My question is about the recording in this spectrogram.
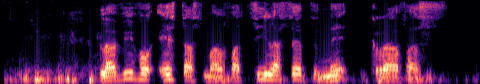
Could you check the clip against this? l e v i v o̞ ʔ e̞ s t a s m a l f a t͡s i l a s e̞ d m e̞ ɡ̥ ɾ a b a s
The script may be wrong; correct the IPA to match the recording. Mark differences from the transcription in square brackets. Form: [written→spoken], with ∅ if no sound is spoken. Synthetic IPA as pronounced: l [e→a] v i v o̞ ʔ e̞ s t a s m a l f a t͡s i l a s e̞ d [m→n] e̞ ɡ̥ ɾ a [b→v] a s

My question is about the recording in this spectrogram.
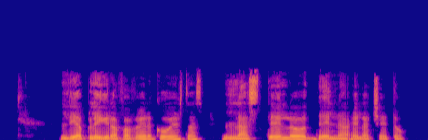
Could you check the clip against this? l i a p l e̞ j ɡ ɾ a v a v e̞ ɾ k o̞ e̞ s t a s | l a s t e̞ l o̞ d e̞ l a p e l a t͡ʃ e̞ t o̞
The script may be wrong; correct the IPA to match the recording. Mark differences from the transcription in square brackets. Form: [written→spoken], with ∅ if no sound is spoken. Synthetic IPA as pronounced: l i a p l e̞ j ɡ ɾ a v a v e̞ ɾ k o̞ e̞ s t a s | l a s t e̞ l o̞ d e̞ l a [p→ʔ] e l a t͡ʃ e̞ t o̞

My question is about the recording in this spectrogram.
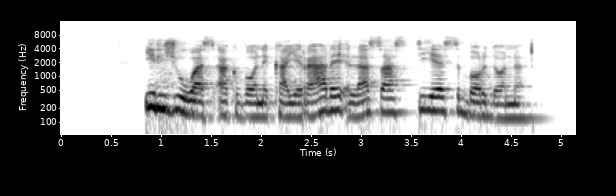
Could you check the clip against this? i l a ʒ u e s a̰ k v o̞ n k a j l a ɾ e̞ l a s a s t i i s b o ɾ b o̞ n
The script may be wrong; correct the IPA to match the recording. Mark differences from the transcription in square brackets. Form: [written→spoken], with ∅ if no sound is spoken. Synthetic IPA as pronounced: i l [a→i] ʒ u [e→a] s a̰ k v o̞ n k a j [l→ɾ] a ɾ e̞ l a s a s t i [i→e] s b o ɾ [b→d] o̞ n

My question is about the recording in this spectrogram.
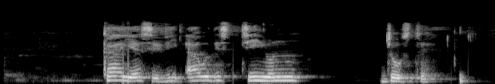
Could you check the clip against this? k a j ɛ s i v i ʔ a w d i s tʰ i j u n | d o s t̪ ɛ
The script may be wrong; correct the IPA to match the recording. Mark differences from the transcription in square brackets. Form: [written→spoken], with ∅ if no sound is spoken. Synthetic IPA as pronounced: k a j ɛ s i v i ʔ a w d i s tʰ i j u n | [d→d͡ʒ] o s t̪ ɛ

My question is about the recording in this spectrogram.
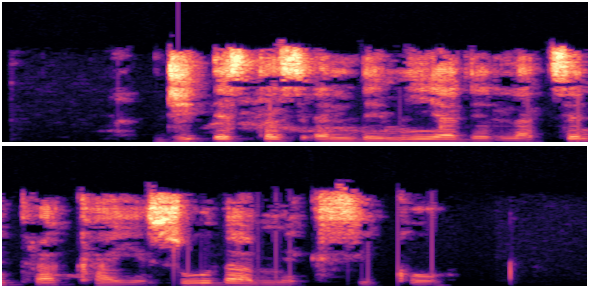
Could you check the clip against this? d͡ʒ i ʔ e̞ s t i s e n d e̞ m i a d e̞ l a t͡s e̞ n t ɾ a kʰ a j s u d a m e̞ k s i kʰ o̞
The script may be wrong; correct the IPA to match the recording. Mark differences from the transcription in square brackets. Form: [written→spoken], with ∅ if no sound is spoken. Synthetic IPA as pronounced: d͡ʒ i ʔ e̞ s t [i→a] s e n d e̞ m i a d e̞ l a t͡s e̞ n t ɾ a kʰ a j s u d a m e̞ k s i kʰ o̞

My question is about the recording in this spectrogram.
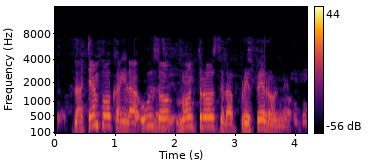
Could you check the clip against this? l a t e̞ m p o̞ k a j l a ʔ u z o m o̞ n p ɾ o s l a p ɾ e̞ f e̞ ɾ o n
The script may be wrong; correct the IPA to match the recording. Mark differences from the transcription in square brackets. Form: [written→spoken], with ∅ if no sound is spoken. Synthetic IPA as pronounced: l a t e̞ m p o̞ k a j l a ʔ u z o m o̞ n [p→t] ɾ o s l a p ɾ e̞ f e̞ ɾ o n

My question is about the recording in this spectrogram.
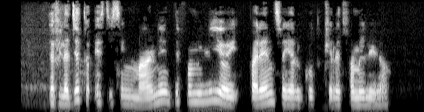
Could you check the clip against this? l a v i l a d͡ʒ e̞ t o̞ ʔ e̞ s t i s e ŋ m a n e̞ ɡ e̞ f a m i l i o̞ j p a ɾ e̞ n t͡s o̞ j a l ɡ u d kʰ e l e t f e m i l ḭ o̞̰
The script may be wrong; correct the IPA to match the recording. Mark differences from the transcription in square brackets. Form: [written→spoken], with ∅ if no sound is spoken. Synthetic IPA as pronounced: l a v i l a d͡ʒ e̞ t o̞ ʔ e̞ s t i s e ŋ m a n e̞ [ɡ→d] e̞ f a m i l i o̞ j p a ɾ e̞ n t͡s o̞ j a l ɡ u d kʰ e l e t f [e→a] m i l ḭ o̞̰

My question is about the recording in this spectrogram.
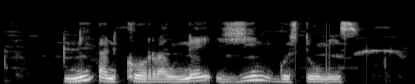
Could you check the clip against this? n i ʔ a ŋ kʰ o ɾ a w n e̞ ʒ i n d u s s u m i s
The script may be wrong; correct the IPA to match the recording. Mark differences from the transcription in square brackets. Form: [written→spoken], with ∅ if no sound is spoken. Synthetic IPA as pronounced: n i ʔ a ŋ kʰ o ɾ a w n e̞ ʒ i n [d→ɡ] u s [s→t] u m i s

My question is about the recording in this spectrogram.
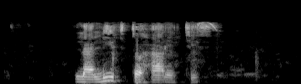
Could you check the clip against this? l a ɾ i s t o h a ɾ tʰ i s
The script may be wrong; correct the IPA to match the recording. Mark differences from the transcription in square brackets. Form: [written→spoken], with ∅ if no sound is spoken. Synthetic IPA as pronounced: l a [ɾ→l] i [s→f] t o h a [ɾ→l] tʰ i s

